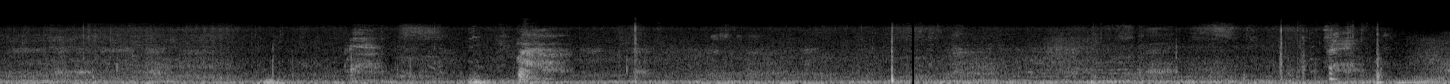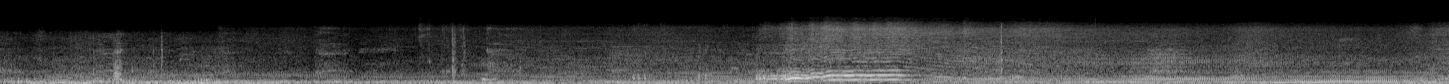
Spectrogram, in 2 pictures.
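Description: A dirt bike engine runs.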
